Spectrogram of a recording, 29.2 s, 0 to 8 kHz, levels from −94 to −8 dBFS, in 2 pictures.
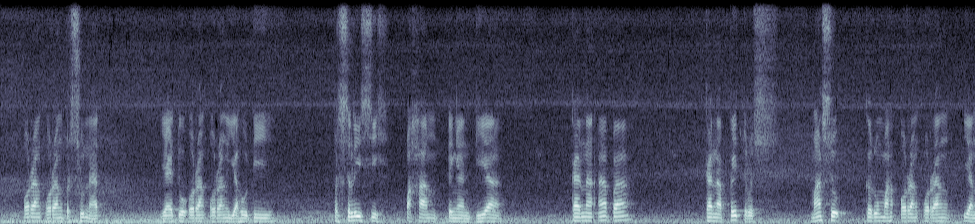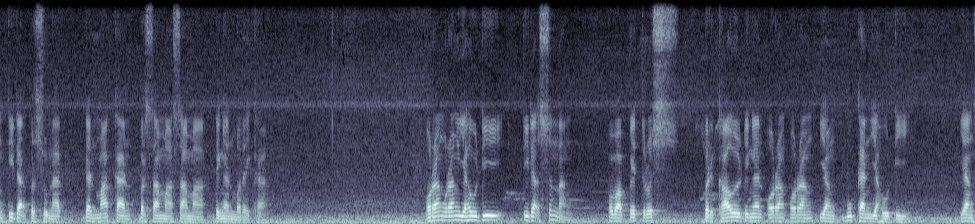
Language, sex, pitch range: Indonesian, male, 100-125 Hz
